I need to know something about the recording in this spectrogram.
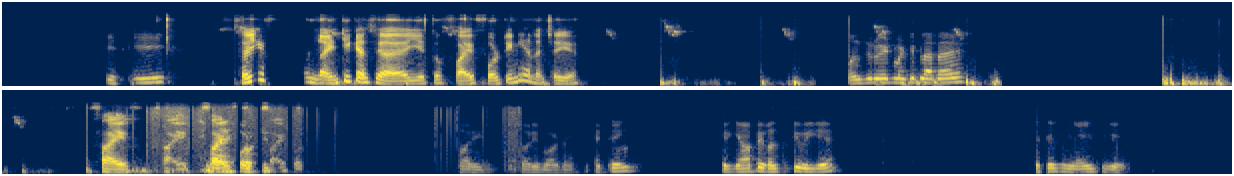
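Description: A man lectures calmly through an online call microphone, in bursts with pauses.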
